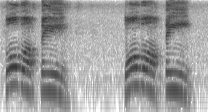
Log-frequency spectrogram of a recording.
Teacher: بڑی قاف ہے، کوے کے متصل. زبان جب اوپر کے تعلق سے ٹکر کھاتی ہے تو وہاں سے اس کا مخرج ہے.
